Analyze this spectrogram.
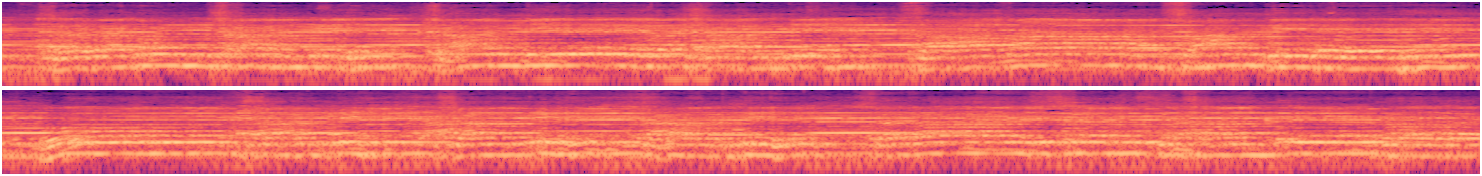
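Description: Background music: a gliding melody over a steady low drone, with light percussive strokes.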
